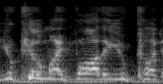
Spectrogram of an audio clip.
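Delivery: high-pitched retold yell; acted-out scream. Son accusing the woman as he hits her, mock scream. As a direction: imitate screaming at high pitch without full volume. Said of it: "I'm screaming".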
